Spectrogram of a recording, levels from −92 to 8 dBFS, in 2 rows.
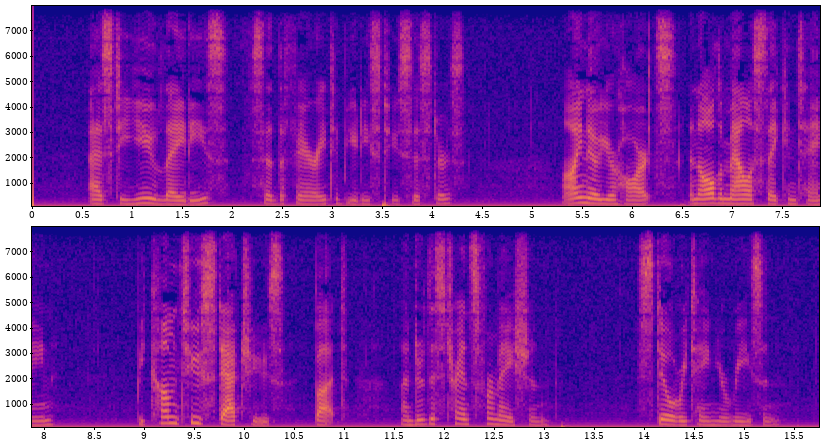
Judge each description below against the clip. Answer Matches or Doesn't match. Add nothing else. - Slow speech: Matches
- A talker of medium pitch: Matches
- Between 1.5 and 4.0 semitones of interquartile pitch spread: Matches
